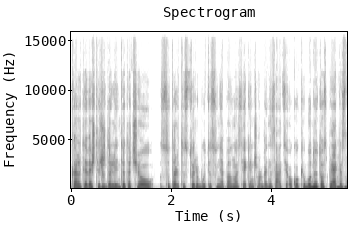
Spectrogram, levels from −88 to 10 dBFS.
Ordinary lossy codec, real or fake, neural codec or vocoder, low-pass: Opus, 24 kbps; real; none; 14.4 kHz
